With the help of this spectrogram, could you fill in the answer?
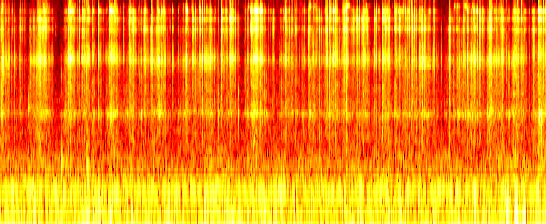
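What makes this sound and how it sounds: A clear glass jar of buttons with a metal lid is held sideways in both hands with long dark nails, then rolled and shaken so the buttons tumble against the glass. The result is a quiet, continuous rattle of bright, dry clinks with no ring, swelling and easing as the jar is turned.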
